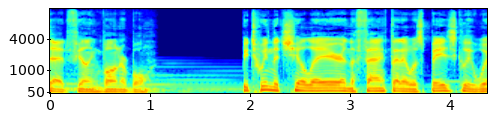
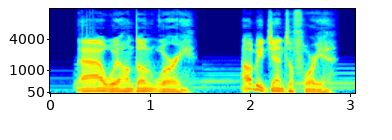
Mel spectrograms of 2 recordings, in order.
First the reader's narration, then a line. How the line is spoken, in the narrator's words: the doctor chuckled out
